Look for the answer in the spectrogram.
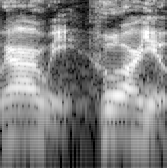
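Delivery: shouting. Yelling questions at an unseen voice that won't answer: yelling. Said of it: "I just yell".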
